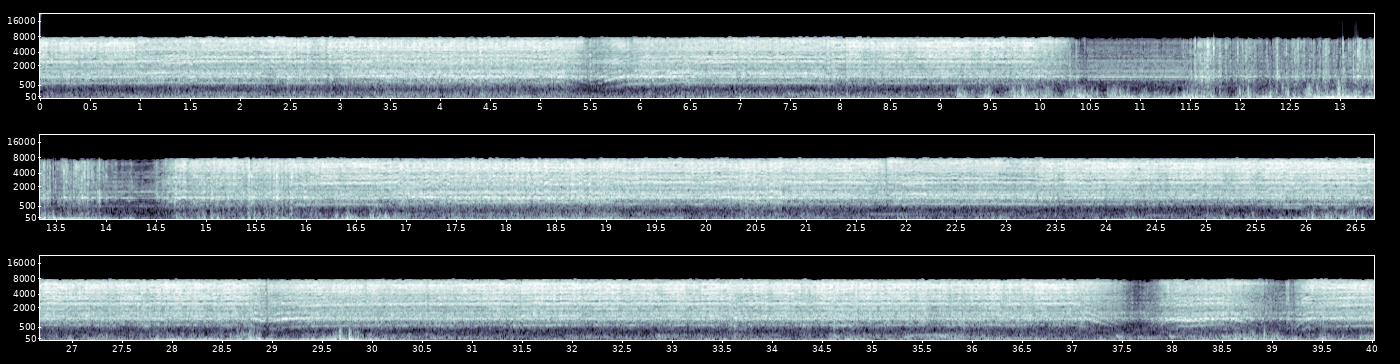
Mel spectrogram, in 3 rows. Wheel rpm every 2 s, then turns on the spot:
160, 160, 130, 160, 120, 10, 20, 130, 160, 160, 160, 160, 160, 160, 150, 160, 160, 160, 80, 110.
10-12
